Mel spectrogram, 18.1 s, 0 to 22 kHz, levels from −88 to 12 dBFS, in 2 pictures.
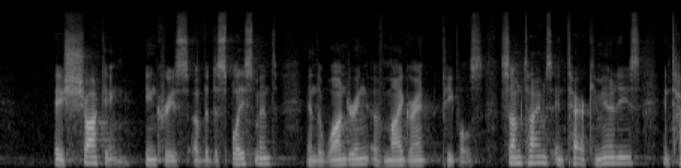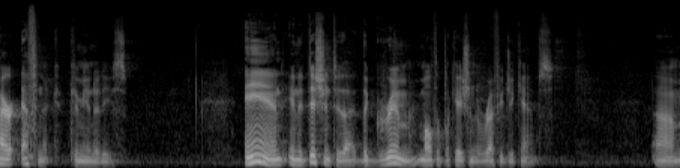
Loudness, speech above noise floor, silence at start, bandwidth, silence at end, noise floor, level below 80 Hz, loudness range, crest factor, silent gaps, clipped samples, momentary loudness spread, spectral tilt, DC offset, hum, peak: -32 LUFS; 34 dB; 0.75 s; 18.5 kHz; 0 s; -66 dBFS; -78 dBFS; 5 LU; 22 dB; none; under 0.1%; 15 LU; -5 dB/octave; under 0.1%; none; -10 dBFS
